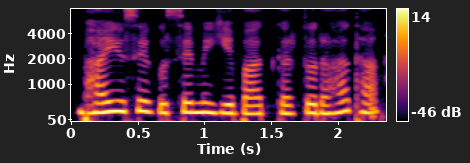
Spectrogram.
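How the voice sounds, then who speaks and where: Brief: woman narrator for a moral storybook reading, earnest, slightly high pitch, warm mellow voice. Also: fairly even intonation, no room sound. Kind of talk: first-person story narration.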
